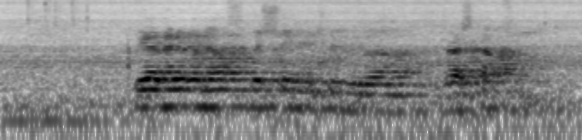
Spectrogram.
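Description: A man speaks calmly into a microphone over loudspeakers in a large echoing hall.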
